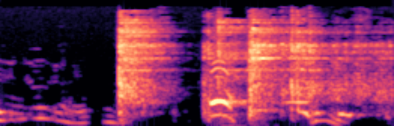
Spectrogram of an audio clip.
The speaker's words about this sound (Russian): Ничего страшного, друзья мои, разбился стакан, невелика потеря.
